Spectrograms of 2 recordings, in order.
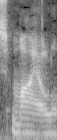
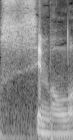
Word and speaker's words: SMIL: They're doing well on the ACID 3 test, although unexpected to pass all of it, because the ACID 3 includes stuff like I think it's supposed to be pronounced smile or symbol or SMIL,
